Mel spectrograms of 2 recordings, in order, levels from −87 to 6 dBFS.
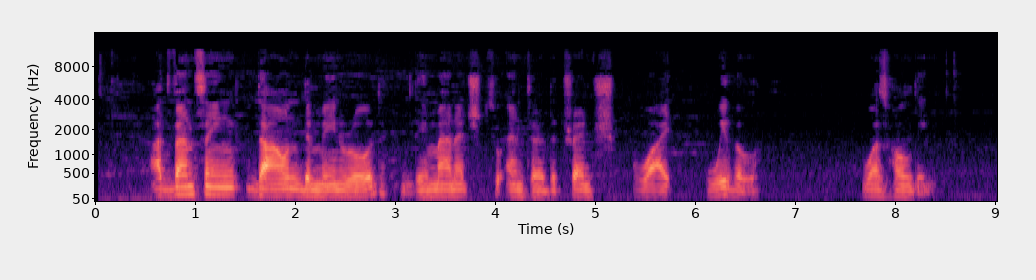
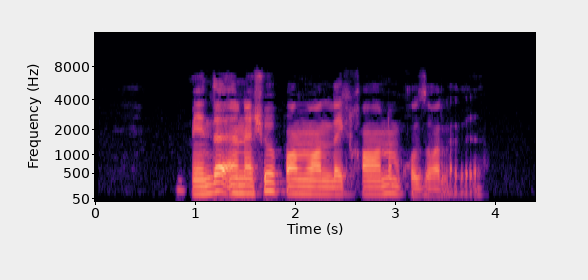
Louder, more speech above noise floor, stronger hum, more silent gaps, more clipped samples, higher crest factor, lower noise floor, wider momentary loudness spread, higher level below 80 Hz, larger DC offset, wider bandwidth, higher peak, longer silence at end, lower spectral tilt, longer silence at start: second, -23 LUFS vs -18 LUFS; second, 40 dB vs 49 dB; neither; neither; neither; about the same, 22 dB vs 18 dB; second, -62 dBFS vs -68 dBFS; second, 16 LU vs 19 LU; first, -48 dBFS vs -60 dBFS; neither; first, 11.5 kHz vs 7.6 kHz; about the same, 0 dBFS vs -2 dBFS; about the same, 0.65 s vs 0.55 s; about the same, -6 dB/octave vs -6.5 dB/octave; second, 0.55 s vs 0.85 s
